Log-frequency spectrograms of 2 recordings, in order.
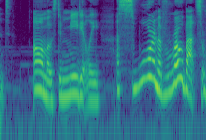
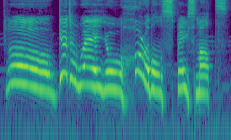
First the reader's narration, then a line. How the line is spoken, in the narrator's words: bellowed the giant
